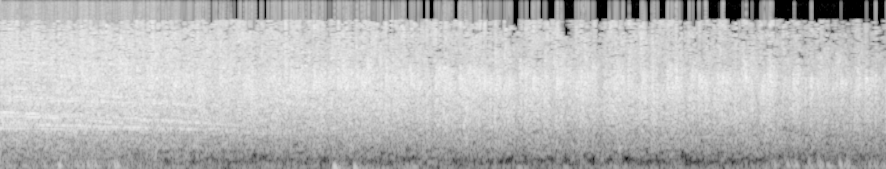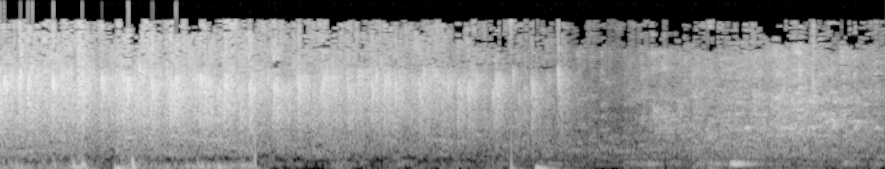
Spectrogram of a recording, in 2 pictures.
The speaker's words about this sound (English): Please applaud to His Holiness Radhanath Maharaj.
